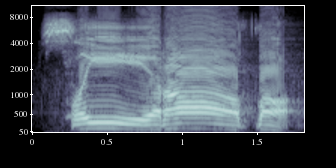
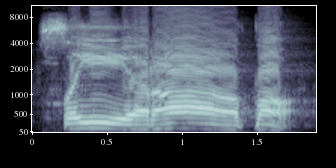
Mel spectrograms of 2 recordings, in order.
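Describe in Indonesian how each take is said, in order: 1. Ini diawali dengan bunyi s yang berat dan emfatis. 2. Ini diawali dengan bunyi s yang berat dan emfatis.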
